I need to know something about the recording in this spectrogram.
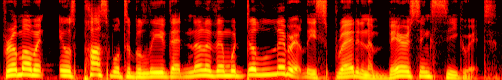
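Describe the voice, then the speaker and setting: A man reading a comic story aloud as narrator, in an expressive, measured storytelling manner. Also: fairly high pitch, no echo, studio quality. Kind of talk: dramatic scripted fan fiction reading.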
